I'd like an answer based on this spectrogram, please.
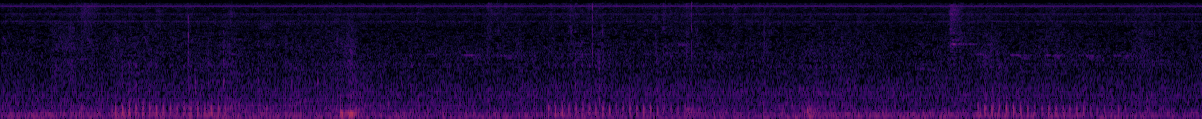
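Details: Aries, a male cougar at a rescue sanctuary, rescued as a cub in Idaho, purrs softly in low, rumbling bursts separated by brief pauses.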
